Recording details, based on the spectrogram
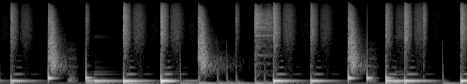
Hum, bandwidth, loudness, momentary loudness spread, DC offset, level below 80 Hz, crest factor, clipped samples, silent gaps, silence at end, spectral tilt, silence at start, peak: none; 20 kHz; -22 LUFS; 8 LU; under 0.1%; -38 dBFS; 20 dB; under 0.1%; none; 0 s; -4 dB/octave; 0 s; -2 dBFS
